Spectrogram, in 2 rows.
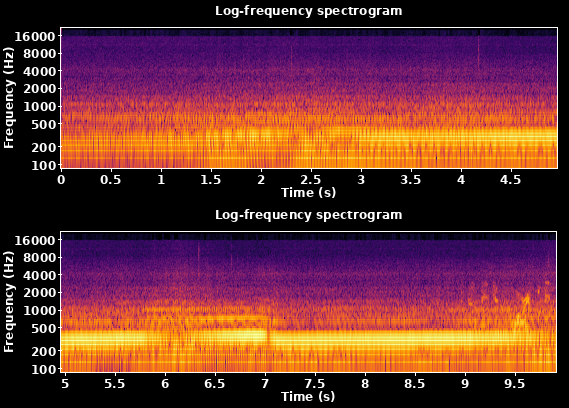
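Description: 2018 C7 Stingray Corvette accelerating on the Spring Mountain track, a loud steady engine note climbing in pitch through the gears with a clear drop at each shift, a driving instructor talking over it.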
